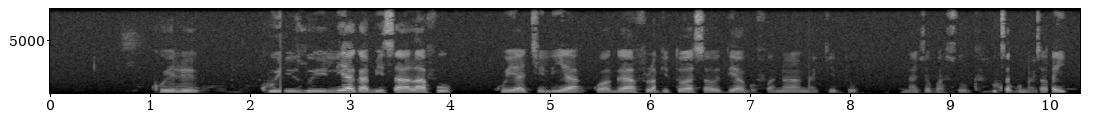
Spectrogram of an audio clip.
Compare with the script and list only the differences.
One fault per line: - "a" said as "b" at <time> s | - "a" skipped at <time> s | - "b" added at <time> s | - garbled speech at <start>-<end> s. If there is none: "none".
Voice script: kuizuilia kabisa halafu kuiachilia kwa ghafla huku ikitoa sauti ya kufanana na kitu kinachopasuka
- "huku" skipped at 6.1 s
- garbled speech at 9.4-10.2 s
